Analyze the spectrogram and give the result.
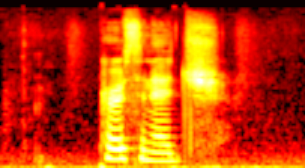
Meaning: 1. A person, especially one who is famous or important 2. A character (in a film, book, play, etc) 3. The creation of corporate persons named after living people
- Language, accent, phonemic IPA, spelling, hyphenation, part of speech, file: English, US, /ˈpɝsənɪd͡ʒ/, personage, per‧son‧age, noun, En-us-personage.ogg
